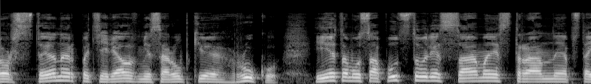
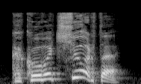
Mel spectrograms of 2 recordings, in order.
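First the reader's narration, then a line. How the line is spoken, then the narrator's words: Yelling. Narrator (Russian): завопил он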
